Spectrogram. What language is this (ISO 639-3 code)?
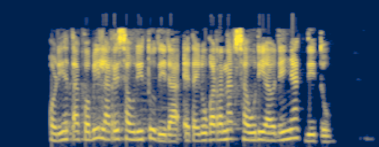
eus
